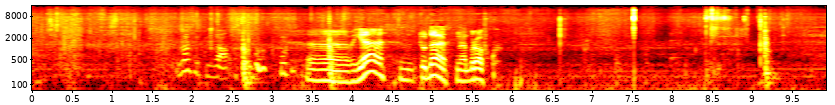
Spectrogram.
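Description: Hands rustle and tug at a mesh fishing net.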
